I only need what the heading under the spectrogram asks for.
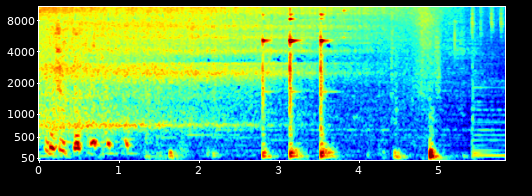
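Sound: glasses clinking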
